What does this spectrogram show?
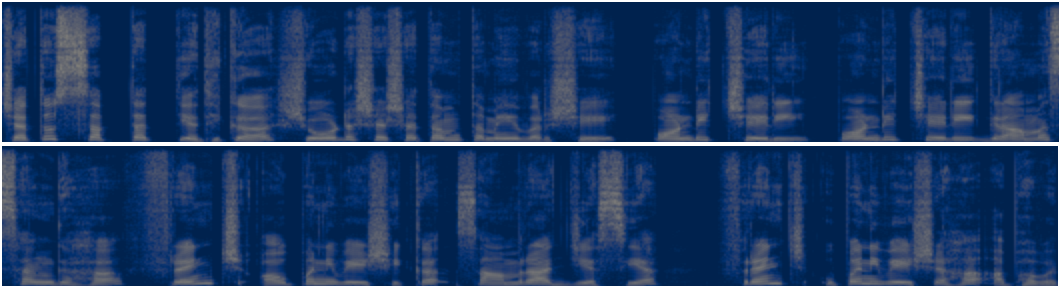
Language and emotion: Sanskrit, neutral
